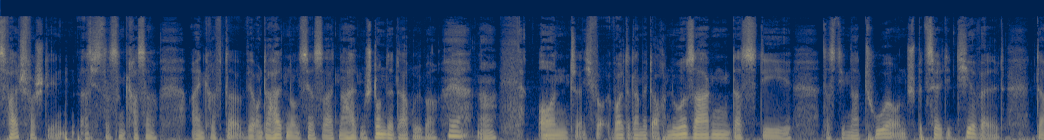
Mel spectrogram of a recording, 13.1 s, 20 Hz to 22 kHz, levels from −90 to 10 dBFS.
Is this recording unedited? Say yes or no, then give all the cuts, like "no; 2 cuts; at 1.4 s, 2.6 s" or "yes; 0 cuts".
no; 3 cuts; at 1.1 s, 7.3 s, 10.3 s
